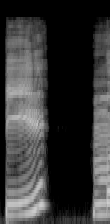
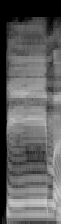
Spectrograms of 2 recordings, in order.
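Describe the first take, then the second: First: "टीम" split with a pause; long rising टी, pause, then म in "टीम"; letter by letter. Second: Said in the usual way. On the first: Shown as a demonstration. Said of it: "एक एक अक्षर का उच्चारण". ("टीम" को तोड़कर, टी... म) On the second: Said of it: "तो मिलके बन जाएगा".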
